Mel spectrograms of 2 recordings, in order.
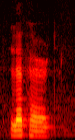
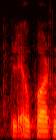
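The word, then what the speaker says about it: leopard: لپرد، لئوپارد نخونید، لپرد به معنی پلنگ.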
